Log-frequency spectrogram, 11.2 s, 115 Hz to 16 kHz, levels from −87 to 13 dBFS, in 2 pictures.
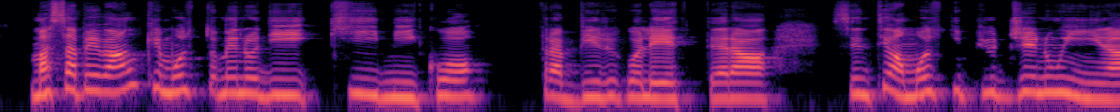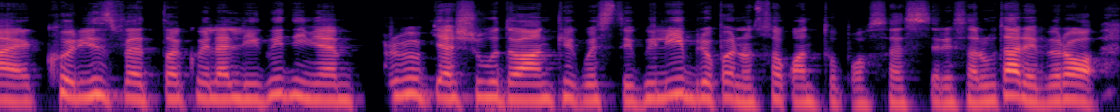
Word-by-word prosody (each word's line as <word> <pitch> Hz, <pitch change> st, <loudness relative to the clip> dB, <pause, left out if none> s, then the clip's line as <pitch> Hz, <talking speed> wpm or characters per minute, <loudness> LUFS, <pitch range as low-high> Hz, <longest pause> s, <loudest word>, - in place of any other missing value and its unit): ma 245 Hz, +2 st, +5 dB
sapeva 300 Hz, -1 st, +4 dB
anche 340 Hz, +2 st, +3 dB
molto 290 Hz, 0 st, -1 dB
meno 265 Hz, 0 st, +1 dB
di 245 Hz, -1 st, 0 dB
"chimico" 235 Hz, -2 st, -2 dB, 0.2 s
tra 230 Hz, -2 st, +1 dB
virgolette, 215 Hz, -1 st, -1 dB
era 210 Hz, 0 st, +6 dB, 0.3 s
sentiva 255 Hz, -2 st, 0 dB
molto 270 Hz, +3 st, -2 dB
più 270 Hz, +2 st, -5 dB
genuina, 230 Hz, -7 st, +3 dB
ecco, 190 Hz, +7 st, -4 dB
rispetto 215 Hz, -3 st, -1 dB
a 205 Hz, -, -1 dB
quella 205 Hz, 0 st, -1 dB
lì. 205 Hz, -1 st, -2 dB
Quindi 245 Hz, -1 st, -2 dB
mi -, -, -4 dB
è 195 Hz, -1 st, +1 dB
proprio 245 Hz, +3 st, -3 dB
piaciuto 215 Hz, 0 st, 0 dB
anche 200 Hz, +2 st, +3 dB
questo 195 Hz, 0 st, -6 dB
equilibrio, 210 Hz, +2 st, -1 dB
poi 220 Hz, +2 st, -3 dB
non 175 Hz, -, -3 dB
so 200 Hz, +4 st, -5 dB
quanto 180 Hz, -2 st, -5 dB
possa 170 Hz, 0 st, -10 dB
essere 175 Hz, +1 st, -6 dB
salutare, 185 Hz, +4 st, +3 dB
però 190 Hz, 0 st, +3 dB
220 Hz, 185 wpm, -23 LUFS, 200-250 Hz, 0.3 s, era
